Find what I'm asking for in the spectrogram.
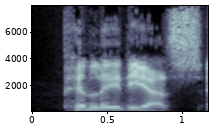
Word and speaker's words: Pleiades: Also, for the Magical Girl show, it's Wish Upon the Palladius. And Palladius is spelled Pleiades.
